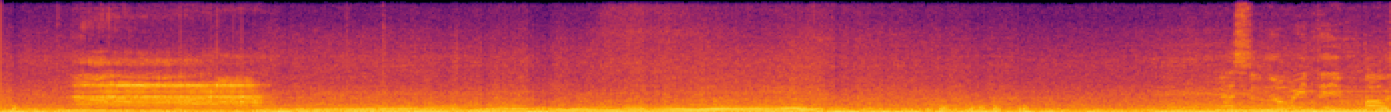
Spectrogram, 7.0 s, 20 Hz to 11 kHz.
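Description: A Porsche 992 Turbo S accelerating hard, its engine a loud continuous roar rising through the gears with wind rush inside the cabin, and a voice speaking over it.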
